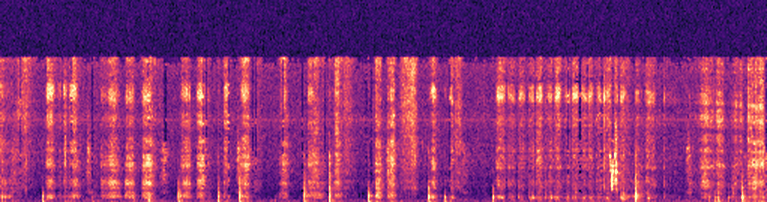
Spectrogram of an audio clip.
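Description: Faint pencil strokes on drawing paper: a string of short scratches and light ticks at an uneven pace as branches are sketched in.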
